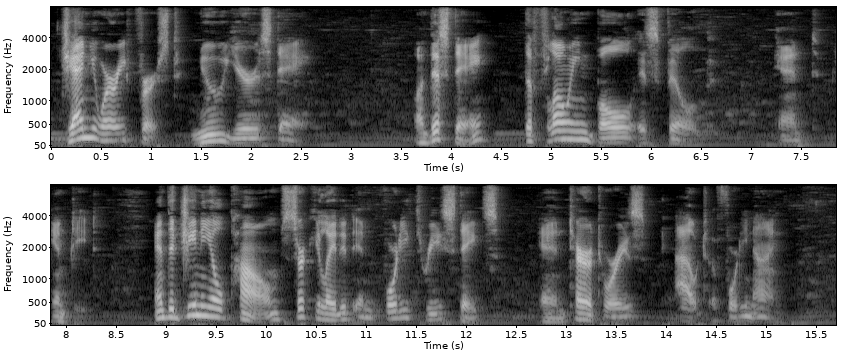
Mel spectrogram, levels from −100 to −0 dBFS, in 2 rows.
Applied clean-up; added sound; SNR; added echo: classical method log-MMSE.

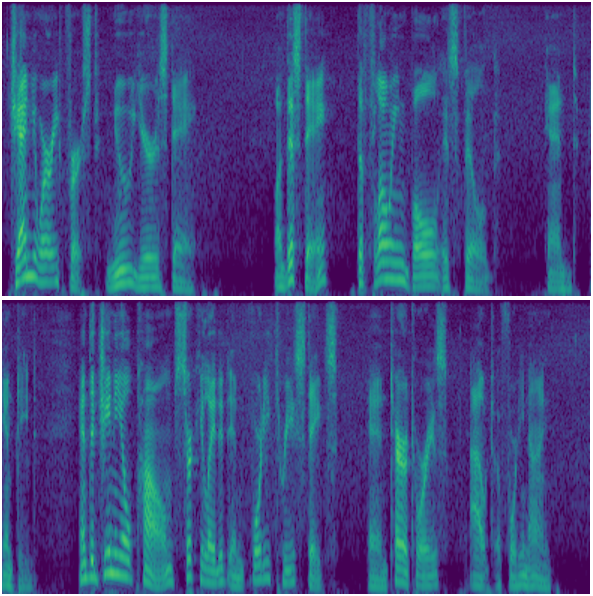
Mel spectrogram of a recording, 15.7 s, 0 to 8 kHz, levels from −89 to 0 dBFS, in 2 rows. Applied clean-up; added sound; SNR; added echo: neural mask model Resemble Enhance denoiser.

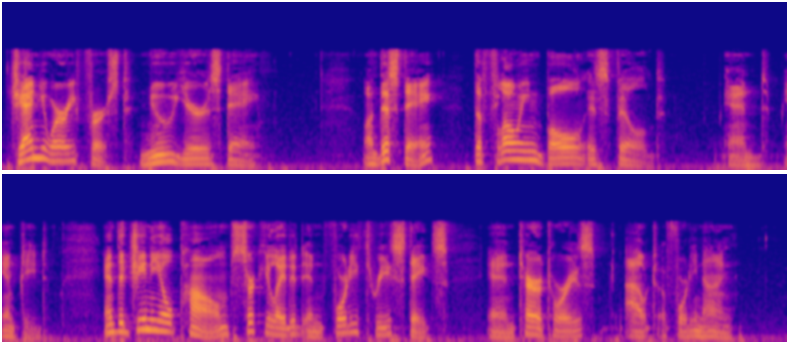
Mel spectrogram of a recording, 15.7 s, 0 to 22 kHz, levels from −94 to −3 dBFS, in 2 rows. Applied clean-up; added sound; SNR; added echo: none; none; none; none.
